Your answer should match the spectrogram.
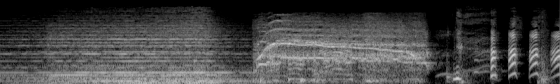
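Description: Two loud, overlapping movie screams, mixed together, blend into one drawn-out shriek that holds for about four seconds, then breaks into a few sharp, panting laugh-like yelps.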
